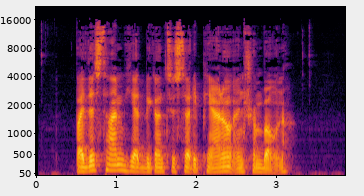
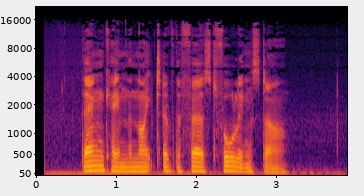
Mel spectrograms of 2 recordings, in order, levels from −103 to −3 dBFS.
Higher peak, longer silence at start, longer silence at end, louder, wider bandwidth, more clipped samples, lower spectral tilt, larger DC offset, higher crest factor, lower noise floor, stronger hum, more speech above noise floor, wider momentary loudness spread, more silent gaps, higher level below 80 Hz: about the same, -2 dBFS vs -4 dBFS; first, 0.5 s vs 0.15 s; first, 0.7 s vs 0.1 s; first, -19 LUFS vs -26 LUFS; about the same, 16 kHz vs 15.5 kHz; neither; second, -4 dB/octave vs -5.5 dB/octave; neither; about the same, 18 dB vs 22 dB; first, -59 dBFS vs -50 dBFS; neither; first, 40 dB vs 25 dB; about the same, 5 LU vs 7 LU; neither; second, -50 dBFS vs -44 dBFS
